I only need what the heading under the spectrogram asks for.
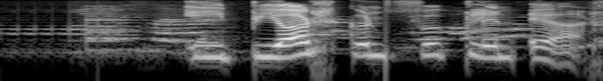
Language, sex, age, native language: Icelandic, male, 6, Icelandic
